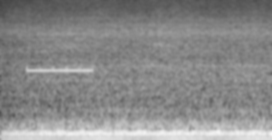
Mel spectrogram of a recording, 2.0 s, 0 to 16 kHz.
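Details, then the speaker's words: Ford Probe from Copart, 114,646 miles, cold early-morning start before a road trip: steady low hum at an even idle with no knocks or misses; engine sounds healthy, though the front end is a little creaky. "114,646 miles on the clock. She sounds good. Oh boy, she does."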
